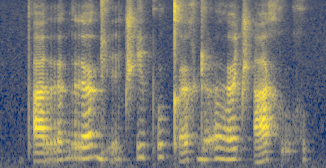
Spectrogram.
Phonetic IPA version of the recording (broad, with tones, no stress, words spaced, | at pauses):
pʼa˩rə˩˥ɡrœ˧˥ ɡḭ˩rt͡ʃʼi˥pʼu˥ kʼœ˩˥xɖʱə̰˧˥ɦœ˧˥t͡ʃʼa˩˥ xṵ˧x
